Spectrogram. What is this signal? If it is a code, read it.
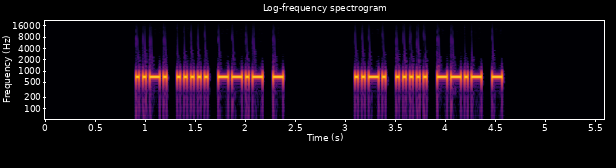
Morse code, heard as a keyed tone, about 36 wpm, 700 Hz. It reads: F5QT F5QT
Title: DXCC-100 Call Signs - 4 Characters - Repeated 2x - 35wpm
